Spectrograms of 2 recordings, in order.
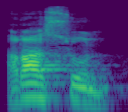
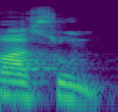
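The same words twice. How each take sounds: No difference in how they are said.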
